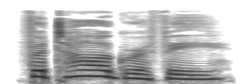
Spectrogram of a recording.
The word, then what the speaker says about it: photography: Photography. Stress on the second syllable.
